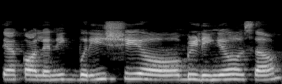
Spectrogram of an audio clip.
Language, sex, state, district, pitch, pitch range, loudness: Konkani, female, Goa, North and South Goa, 225 Hz, 220-235 Hz, -15 LUFS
